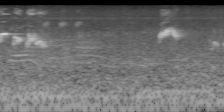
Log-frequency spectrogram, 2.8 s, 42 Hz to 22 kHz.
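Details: Red-whiskered bulbul recorded during bird trapping on 12 July 2016: a quick burst of bright, short chirped notes, then a pause and another brief sharp two-note chirp, with faint background hiss.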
